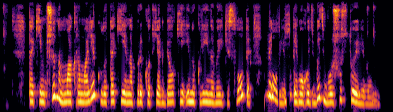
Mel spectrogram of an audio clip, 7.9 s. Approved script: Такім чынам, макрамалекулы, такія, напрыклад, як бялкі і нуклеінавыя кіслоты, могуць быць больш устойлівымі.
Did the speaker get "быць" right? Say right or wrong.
right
